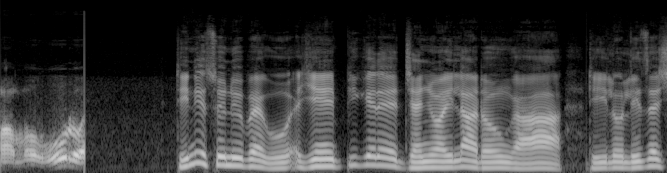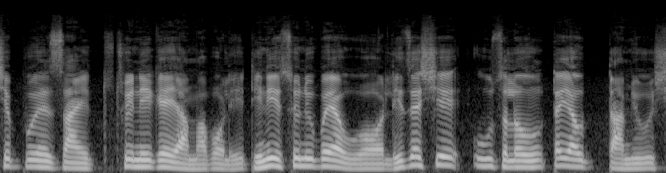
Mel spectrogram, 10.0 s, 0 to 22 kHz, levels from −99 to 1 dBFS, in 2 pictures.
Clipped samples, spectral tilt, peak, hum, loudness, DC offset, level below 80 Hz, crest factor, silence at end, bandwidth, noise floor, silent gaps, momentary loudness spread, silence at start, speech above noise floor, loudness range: under 0.1%; -6.5 dB/octave; -10 dBFS; none; -27 LUFS; under 0.1%; -70 dBFS; 16 dB; 0 s; 11 kHz; -68 dBFS; none; 6 LU; 0 s; 41 dB; 1 LU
